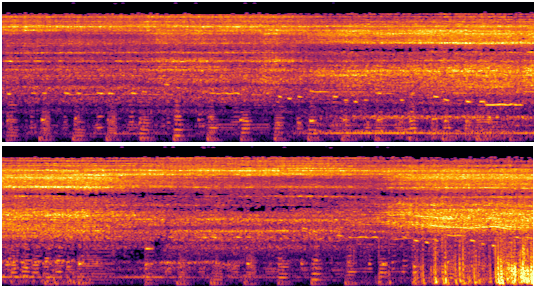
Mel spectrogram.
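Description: Handheld angle grinder with a stone-cutting blade cutting into a thick granite slab, making a steady, high-pitched grinding.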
